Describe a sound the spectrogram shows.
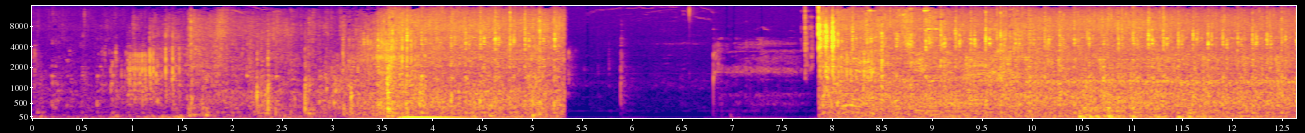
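Water splashes and laps against a wooden boat.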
